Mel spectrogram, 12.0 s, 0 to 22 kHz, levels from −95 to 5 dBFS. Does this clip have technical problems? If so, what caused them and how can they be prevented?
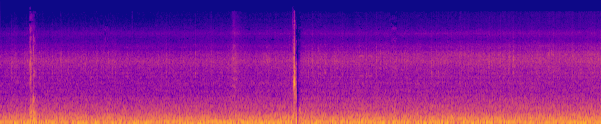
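Yes. Corrupt frames were decoded at 0.59 to 0.72 s, 2.09 to 2.16 s, 5.85 to 6.03 s and 7.81 to 7.93 s. Damaged bits misplaced energy across frequencies, giving chirps, blips or noisy bursts. Most are loud, peaking around -5 to -10 dBFS. Checksums with frame concealment would prevent this.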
